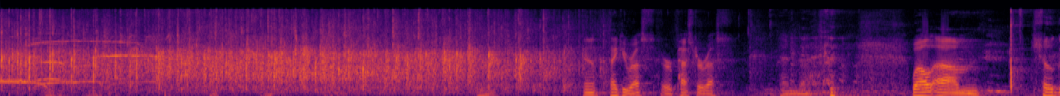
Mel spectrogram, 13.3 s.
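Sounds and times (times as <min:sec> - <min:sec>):
audience applause welcoming a guest pastor: 0:00.0 - 0:07.6
speech: 0:07.3 - 0:09.2, 0:09.8 - 0:10.6, 0:11.4 - 0:13.2.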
